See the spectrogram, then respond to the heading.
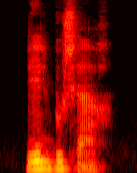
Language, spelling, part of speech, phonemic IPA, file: French, Bouchard, proper noun, /bu.ʃaʁ/, LL-Q150 (fra)-Bouchard.wav
- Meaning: a surname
